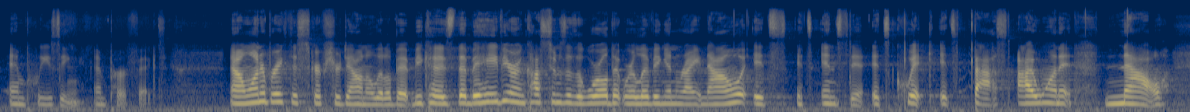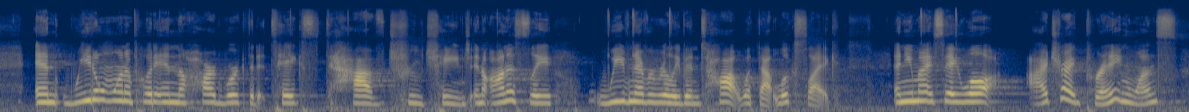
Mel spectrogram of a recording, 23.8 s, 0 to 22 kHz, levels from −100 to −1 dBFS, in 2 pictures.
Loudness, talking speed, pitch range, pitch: -33 LUFS, 195 wpm, 225-275 Hz, 240 Hz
